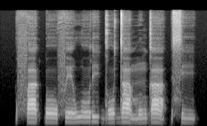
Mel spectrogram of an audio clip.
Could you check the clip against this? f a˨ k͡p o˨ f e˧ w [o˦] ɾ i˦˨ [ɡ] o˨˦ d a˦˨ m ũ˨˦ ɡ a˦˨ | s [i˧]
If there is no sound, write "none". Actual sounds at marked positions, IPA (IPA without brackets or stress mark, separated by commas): o˦, ɡ, i˨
